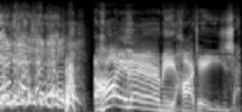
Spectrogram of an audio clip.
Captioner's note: all giggle; barks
